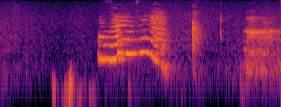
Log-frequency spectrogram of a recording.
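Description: Bedroom door pushed open on a squeaky hinge: a couple of soft thumps, then a drawn-out creak that wavers and drops in pitch. The whole house is very squeaky.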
